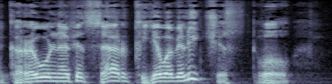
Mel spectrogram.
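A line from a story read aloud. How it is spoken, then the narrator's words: Louder barking shout. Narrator (Russian): Сварог рявкнул еще громче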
